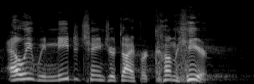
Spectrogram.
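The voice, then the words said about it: Stern commanding parental voice. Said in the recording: “That's my dad voice”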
